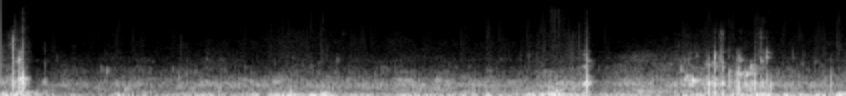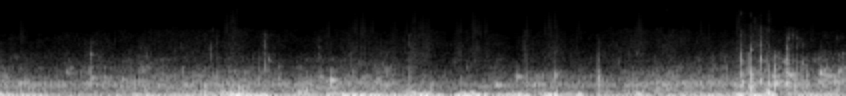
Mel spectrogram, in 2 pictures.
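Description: Muffled underwater sound picked up by a camera held below the surface: a steady low rumble of moving water, with a few short knocks and bubbling gurgles, the loudest about three and a half seconds in.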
